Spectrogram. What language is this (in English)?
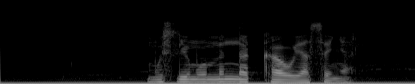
Amharic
